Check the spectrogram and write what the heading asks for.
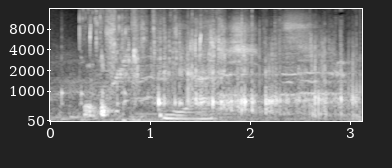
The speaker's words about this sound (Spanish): A ver, espérame, déjame destapar mi chela.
